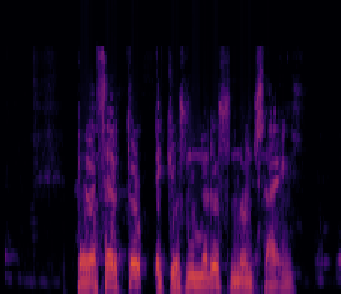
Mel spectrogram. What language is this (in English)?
Galician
